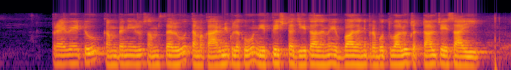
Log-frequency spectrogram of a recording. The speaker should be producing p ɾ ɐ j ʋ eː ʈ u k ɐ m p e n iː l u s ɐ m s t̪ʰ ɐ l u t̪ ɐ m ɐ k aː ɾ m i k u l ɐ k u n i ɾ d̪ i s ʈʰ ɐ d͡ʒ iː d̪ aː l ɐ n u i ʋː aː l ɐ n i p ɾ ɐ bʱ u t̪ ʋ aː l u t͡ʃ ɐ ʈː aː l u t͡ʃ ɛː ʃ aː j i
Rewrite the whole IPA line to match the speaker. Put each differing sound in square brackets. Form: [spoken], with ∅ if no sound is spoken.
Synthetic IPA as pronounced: p ɾ ɐ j ʋ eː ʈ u k ɐ m p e n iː l u s ɐ m s t̪ʰ ɐ l u t̪ ɐ m ɐ k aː ɾ m i k u l ɐ k u n i ɾ d̪ i [ʂ] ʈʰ ɐ d͡ʒ iː [t̪] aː l ɐ n u i ʋː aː l ɐ n i p ɾ ɐ bʱ u t̪ ʋ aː l u t͡ʃ ɐ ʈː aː l u t͡ʃ ɛː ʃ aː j i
